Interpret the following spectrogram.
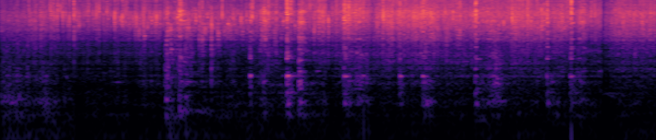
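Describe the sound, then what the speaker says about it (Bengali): Cut potatoes frying in oil while being stirred around a pan: a continuous close sizzle broken by repeated scraping and clattering stirs. "এবার আমি কেটে রাখা আলুগুলো এর মধ্যে দিয়ে দিলাম।"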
